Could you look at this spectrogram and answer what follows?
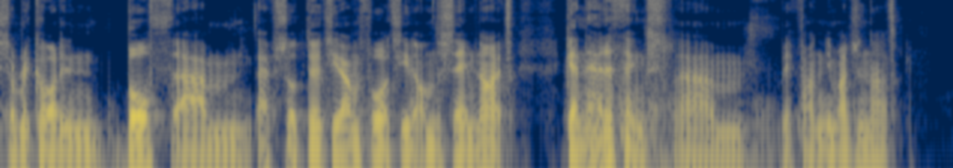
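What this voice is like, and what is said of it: Hoarse, congested voice. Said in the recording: “really awful congestion ... a really, really sore throat, like I'd swallowed a bunch of razor blades ... you can still hear it in my voice ... I'm much improved now”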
